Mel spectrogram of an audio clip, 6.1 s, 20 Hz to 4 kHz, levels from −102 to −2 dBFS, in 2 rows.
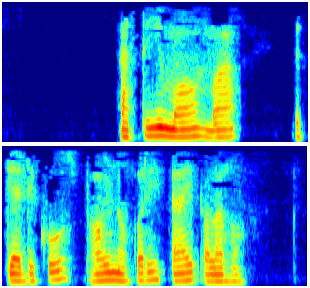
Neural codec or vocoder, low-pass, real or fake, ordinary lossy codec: codec, 24 kHz, 0.9 kbps, WavTokenizer, medium speech release version 1; 3.6 kHz; fake; MP3, 16 kbps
